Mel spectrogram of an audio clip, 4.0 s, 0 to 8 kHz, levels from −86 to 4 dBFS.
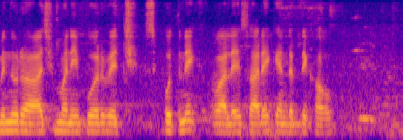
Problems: constant background noise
